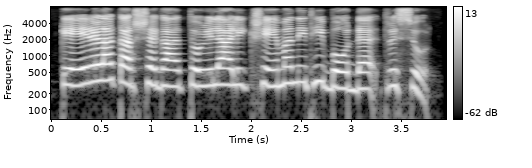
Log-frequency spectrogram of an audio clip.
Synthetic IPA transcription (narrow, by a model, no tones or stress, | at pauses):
keːɾɐɭɐkɐrʂɐɣɐt̪o̞ɻilaːɭikʂeːmɐnid̪ʱiboːrɖɨt̪riɕuːr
